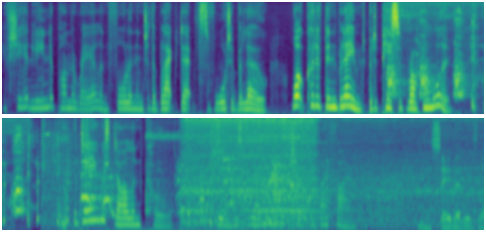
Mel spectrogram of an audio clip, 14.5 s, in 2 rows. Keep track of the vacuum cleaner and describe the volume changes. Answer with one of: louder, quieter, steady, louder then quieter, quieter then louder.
quieter.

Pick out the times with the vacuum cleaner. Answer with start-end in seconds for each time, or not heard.
9.9-14.4.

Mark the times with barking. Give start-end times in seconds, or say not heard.
5.8-11.7.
